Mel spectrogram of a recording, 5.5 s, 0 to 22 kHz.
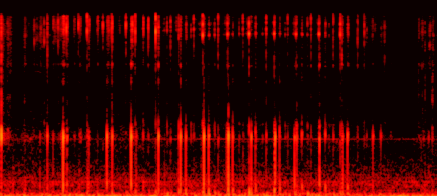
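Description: Fingertips tap and scratch a small, empty red hollow plastic party cup held in one hand near the microphone. Quiet, quick taps each give a short, dry tick with a faint pinging tone around 1.2 kHz and a bright edge. Soft scratching fills the gaps between them.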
